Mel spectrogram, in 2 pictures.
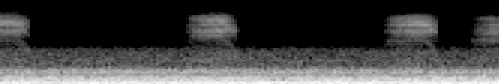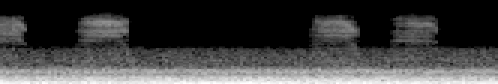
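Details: Begging wild barn owl chicks in a nest box as the mother brings food: raspy hissing bursts, some in quick pairs, against constant low-pitched background hum.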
